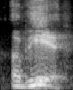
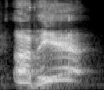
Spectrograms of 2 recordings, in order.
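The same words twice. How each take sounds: First: Said in the usual way. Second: "Up here." shouted much higher and louder. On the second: Real, not acted. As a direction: burst out yelling "Up here.". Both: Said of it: "Sorry about that".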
